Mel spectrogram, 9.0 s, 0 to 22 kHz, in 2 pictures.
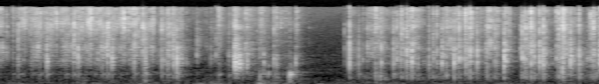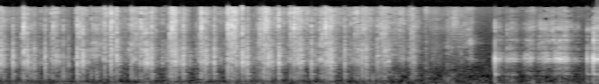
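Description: Fingernails scratch across a large, hollow treasure-chest box of faux-leather-covered wood with metal studs, held in the hands. The result is a continuous, dry, rasping scratch made of rapid, dense strokes centered in the midrange with a bright upper edge and almost no low end. There are short quiet gaps near 2.3 and 8.1 seconds.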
